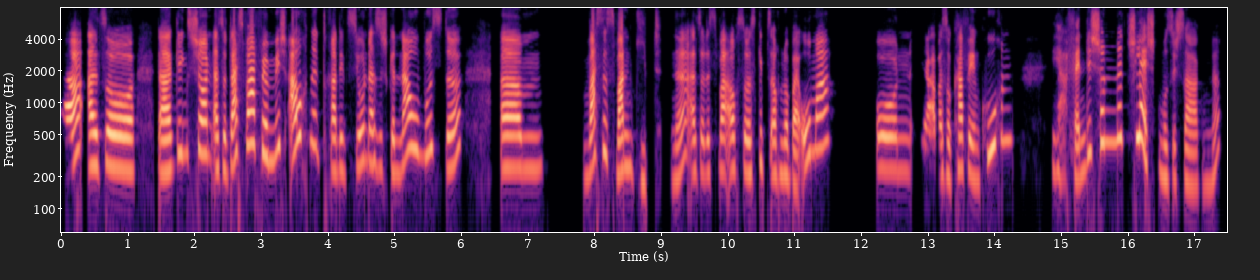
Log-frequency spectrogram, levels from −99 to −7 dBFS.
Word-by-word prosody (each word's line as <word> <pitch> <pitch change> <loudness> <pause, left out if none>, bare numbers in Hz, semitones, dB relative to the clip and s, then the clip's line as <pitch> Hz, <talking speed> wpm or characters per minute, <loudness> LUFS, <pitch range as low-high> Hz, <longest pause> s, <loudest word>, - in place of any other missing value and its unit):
ja, 250 - +7
also, 245 -2 +4 0.3
da 225 +1 +5
ging's 330 +5 -7
schon 330 -3 +4
also, 235 0 0
das 255 +8 +2
war 410 0 +9
für 345 -6 +1
mich 330 +8 -3
auch 485 - +5
'ne 390 -6 -6
Tradition, 230 +4 -3
dass 265 -2 -1
ich 240 - -13
genau 350 +12 +1
wusste, 325 -3 -3 0.6
ähm, 240 0 +2 0.6
was 240 - +2
es 330 -9 -5
wann 235 +3 +4
gibt, 180 -2 -18
ne? 190 +3 -4
Also, 220 +1 -4
das 220 0 -10
war 230 -1 0
auch 235 - -2
so 225 - -5
das 215 0 -4
gibt's 265 -3 -10
auch 210 - -1
nur 210 -2 -5
bei 175 -3 0
Oma 365 +4 +1 0.8
und 235 -1 -2 0.2
ja, 200 -3 -7
aber 200 0 -5
so 205 -3 -6
Kaffee 235 -1 -1
und 185 - -15
Kuchen, 395 - -2 0.7
ja, 230 -1 -12
fände 215 +10 -3
ich 340 - -3
schon 420 0 +1 0.2
nicht 460 0 -2
schlecht, 455 - +4
muss 195 -3 -10
ich 185 - -11
sagen, 170 -2 -6
ne? 200 - -11
240 Hz, 175 wpm, -24 LUFS, 220-320 Hz, 0.8 s, war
